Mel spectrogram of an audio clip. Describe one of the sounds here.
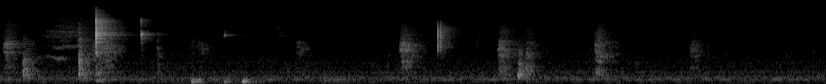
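Casino chips click together as they are stacked and moved.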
